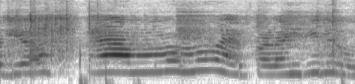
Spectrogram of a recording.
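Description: A child's voice singing or chanting a few drawn-out notes that waver up and down in pitch.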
